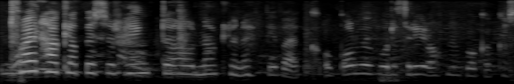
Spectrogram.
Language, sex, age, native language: Icelandic, male, 18-19, Icelandic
